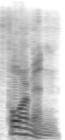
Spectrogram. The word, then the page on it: foreman: American English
